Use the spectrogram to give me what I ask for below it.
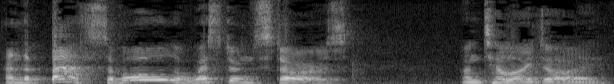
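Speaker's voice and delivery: slow, loud, measured verse with long pauses; poem recitation. Acted. Speaker reciting a poem to the audience, slow declamation. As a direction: declaim the verse in weighty, spaced phrases.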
